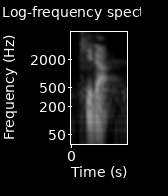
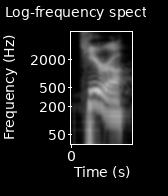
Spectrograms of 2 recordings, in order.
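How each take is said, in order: First: The name is said with a Japanese pronunciation. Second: The name is said with an American pronunciation. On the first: The speaker calls it right. "actually pronounce it Japanese" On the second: The speaker calls it wrong. "instead of American"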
